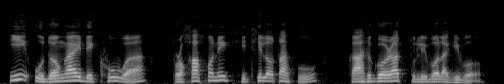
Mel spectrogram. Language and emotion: Assamese, neutral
